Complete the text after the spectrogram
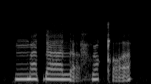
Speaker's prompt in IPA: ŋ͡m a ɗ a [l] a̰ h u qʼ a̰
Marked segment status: correct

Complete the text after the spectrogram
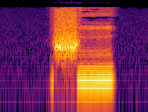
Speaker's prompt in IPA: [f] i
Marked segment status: correct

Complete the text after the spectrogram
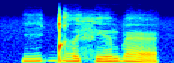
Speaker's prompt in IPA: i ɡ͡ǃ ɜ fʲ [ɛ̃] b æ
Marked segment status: correct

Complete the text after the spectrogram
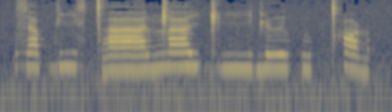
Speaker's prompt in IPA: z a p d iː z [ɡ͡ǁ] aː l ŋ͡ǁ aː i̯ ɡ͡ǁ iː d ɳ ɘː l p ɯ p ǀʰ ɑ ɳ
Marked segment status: incorrect: ɡ͡ǀ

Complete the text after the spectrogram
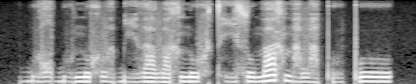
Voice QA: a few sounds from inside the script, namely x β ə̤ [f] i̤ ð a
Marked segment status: incorrect: ɓ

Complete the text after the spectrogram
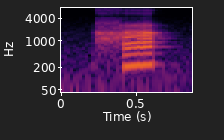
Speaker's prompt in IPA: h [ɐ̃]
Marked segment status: correct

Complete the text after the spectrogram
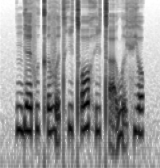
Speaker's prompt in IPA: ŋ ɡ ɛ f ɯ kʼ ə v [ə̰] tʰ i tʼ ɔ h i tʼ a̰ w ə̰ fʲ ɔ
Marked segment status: correct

